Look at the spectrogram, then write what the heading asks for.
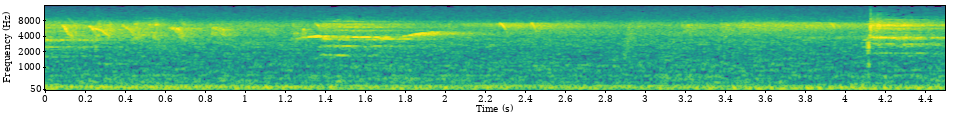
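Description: Small birds chirping, with short high calls and a rising whistle, over a steady low hum. There is a sharp click about four seconds in.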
